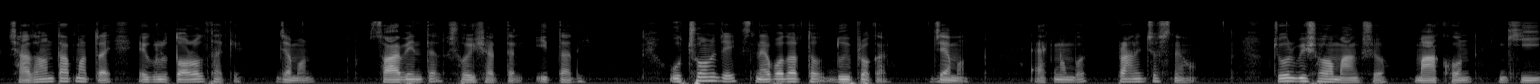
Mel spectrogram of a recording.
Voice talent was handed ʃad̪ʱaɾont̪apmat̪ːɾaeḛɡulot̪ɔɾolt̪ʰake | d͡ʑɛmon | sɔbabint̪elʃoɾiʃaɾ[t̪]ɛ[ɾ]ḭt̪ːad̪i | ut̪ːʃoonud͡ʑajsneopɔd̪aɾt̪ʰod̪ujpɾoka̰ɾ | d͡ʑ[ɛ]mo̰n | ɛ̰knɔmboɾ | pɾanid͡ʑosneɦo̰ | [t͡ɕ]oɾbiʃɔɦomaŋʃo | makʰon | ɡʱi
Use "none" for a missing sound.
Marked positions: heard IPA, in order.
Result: t̪, l, ɛ, t͡ɕ

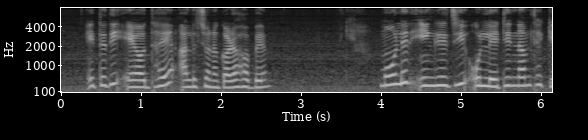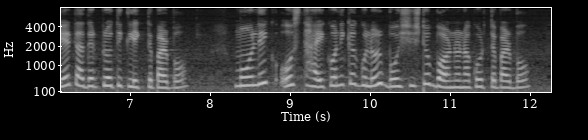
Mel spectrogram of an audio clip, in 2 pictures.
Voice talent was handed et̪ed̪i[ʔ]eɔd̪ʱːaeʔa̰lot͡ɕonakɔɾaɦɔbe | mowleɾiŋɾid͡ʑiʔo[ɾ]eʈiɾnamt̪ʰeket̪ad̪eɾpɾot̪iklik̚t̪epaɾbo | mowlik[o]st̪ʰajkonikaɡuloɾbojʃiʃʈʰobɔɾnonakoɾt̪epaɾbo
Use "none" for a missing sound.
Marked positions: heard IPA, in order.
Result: ʔ, l, o

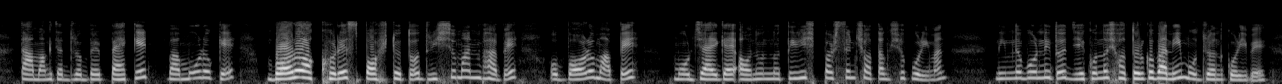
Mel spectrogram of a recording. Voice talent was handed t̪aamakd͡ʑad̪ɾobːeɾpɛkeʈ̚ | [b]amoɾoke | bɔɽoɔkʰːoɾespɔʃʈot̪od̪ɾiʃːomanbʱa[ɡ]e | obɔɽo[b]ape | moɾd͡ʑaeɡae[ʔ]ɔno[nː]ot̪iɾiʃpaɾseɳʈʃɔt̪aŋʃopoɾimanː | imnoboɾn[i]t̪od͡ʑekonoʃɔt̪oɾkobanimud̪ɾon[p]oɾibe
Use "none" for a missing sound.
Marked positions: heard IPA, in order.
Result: b, b, m, ʔ, nː, i, k

